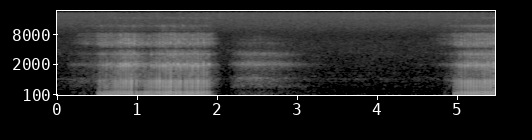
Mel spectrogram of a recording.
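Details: Gentle snoring: rough, fluttering snores on the in-breath, each lasting about 1.5 seconds, separated by a softer exhale and a pause.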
